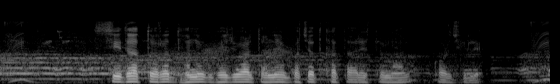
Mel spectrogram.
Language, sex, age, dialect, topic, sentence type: Magahi, male, 31-35, Northeastern/Surjapuri, banking, statement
